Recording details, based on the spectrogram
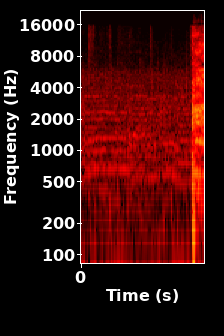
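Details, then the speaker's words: Adult sick for about four days, with a hoarse voice and ongoing coughing and hacking: soft guitar music, then a single sharp cough burst. "yeah excuse my voice and coughing and hacking I've been sick for a few days maybe four days now"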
